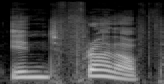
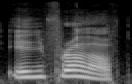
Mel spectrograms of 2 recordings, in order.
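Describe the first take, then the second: First: The t in front is quickly glided over. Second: The t in front is quickly glided over.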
